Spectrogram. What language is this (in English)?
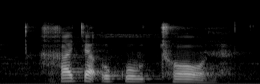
Xhosa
